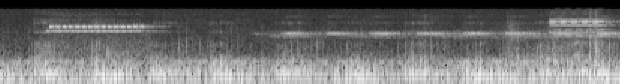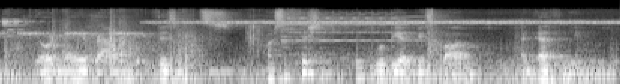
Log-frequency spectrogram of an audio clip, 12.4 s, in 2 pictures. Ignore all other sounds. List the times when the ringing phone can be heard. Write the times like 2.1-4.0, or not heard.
0.4-1.6, 5.5-6.5, 9.0-10.6.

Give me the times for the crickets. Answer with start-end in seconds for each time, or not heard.
2.5-12.3.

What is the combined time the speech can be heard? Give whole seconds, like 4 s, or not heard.
6 s.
